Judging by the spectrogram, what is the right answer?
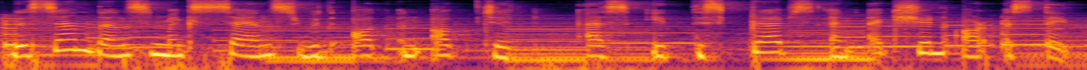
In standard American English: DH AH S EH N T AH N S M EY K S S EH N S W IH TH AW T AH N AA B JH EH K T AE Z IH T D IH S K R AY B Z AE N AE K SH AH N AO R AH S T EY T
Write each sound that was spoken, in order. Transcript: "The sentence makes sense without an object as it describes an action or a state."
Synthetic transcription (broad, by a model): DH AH S EH N T AH N S M EY K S S EH N S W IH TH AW T AH N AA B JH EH K T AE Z IH T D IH S K R AY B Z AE N AE K SH AH N AO R AH S T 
